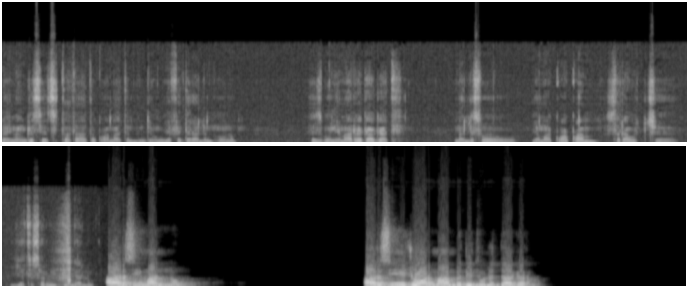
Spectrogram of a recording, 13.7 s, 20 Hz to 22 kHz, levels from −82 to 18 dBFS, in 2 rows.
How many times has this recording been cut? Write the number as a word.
one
